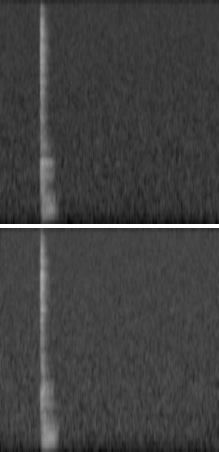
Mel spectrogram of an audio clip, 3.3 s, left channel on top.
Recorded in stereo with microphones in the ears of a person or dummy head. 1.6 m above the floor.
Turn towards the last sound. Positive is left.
turn(degrees=30)  # may be behind; listen again after turning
